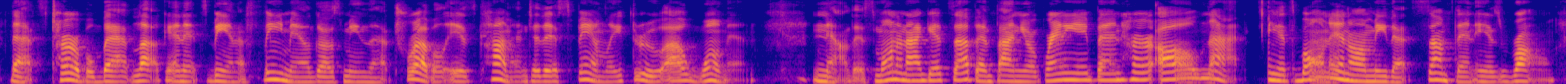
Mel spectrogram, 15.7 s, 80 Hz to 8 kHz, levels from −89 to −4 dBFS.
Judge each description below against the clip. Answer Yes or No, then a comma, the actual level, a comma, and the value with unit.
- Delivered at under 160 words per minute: No, average, 170 wpm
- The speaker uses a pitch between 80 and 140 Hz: No, high, 195 Hz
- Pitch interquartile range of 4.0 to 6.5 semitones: Yes, average, 4.3 semitones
